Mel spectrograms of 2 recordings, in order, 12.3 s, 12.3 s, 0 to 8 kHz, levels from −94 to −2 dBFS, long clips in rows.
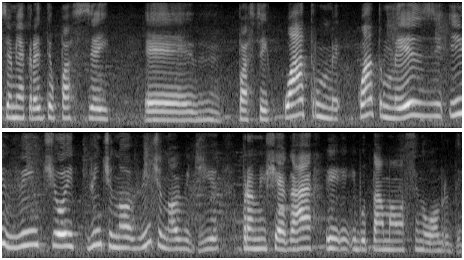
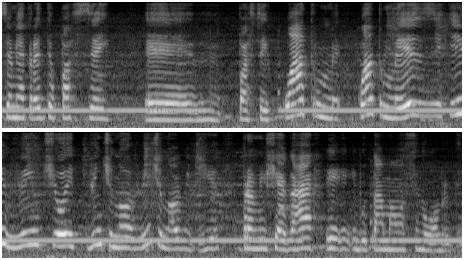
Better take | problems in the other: first | background sound (Telephone); 10 dB below the speech // room echo; dies away in 0.4 s

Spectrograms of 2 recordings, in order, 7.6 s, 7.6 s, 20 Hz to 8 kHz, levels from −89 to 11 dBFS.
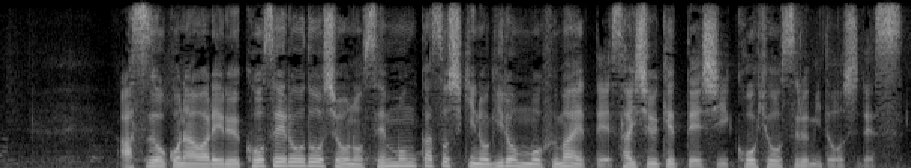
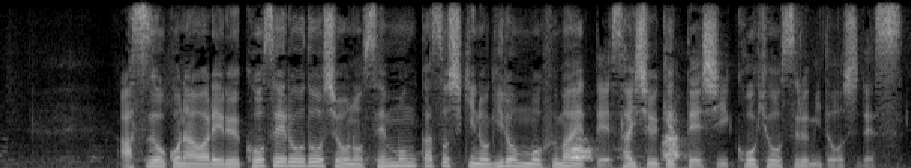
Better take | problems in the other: first | background sound (Bark); 1 dB below the speech

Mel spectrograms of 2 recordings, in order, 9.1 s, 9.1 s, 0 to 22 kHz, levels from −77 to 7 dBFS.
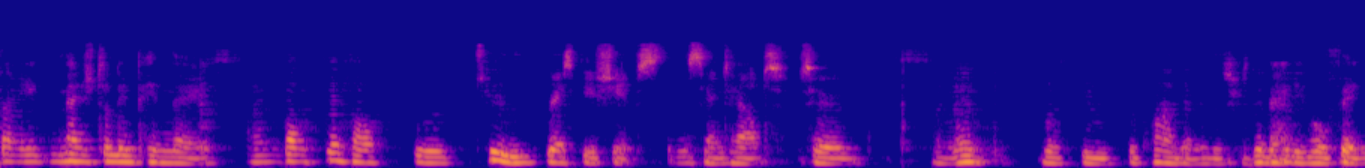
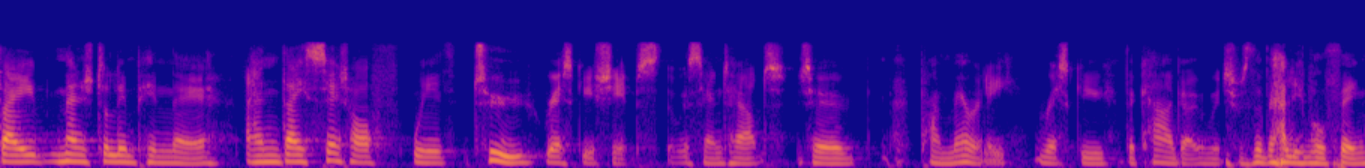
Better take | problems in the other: second | noise reduction (neural mask model DeepFilterNet 3)

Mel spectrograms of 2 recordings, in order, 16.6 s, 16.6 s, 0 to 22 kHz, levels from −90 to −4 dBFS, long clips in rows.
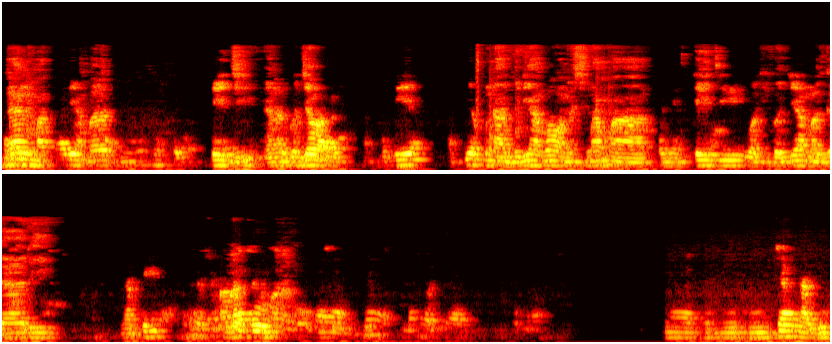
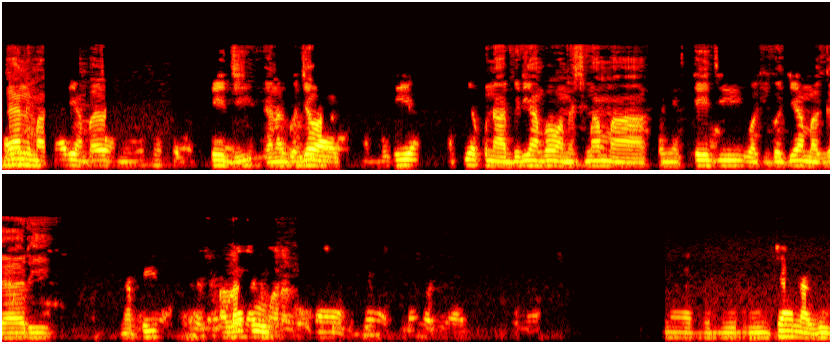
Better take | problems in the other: second | noise reduction (neural separator model SepFormer DNS4)

